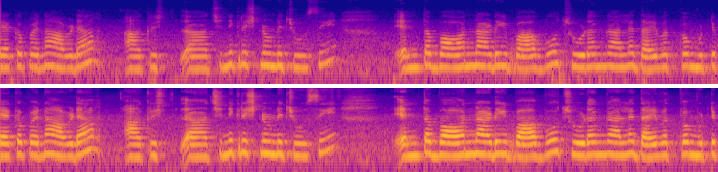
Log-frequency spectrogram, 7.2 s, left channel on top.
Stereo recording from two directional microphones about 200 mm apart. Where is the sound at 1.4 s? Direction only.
30° left (ahead or behind).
